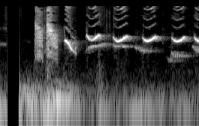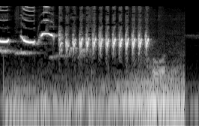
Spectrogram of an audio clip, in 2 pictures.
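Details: Male and female common iora in full song: a burst of high notes, then a series of clear whistled upslurred notes repeated about every third of a second, ending in a fast, even buzzing trill.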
